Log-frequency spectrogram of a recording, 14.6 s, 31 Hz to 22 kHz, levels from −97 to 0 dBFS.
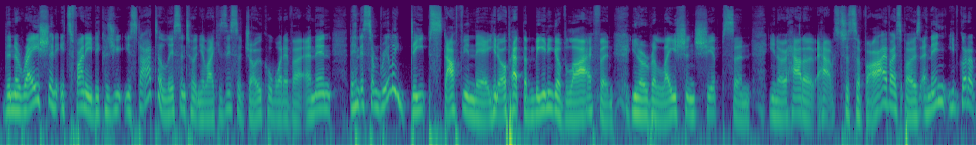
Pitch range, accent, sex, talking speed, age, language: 110-150 Hz, Australian, male, 235 wpm, 20-39, English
